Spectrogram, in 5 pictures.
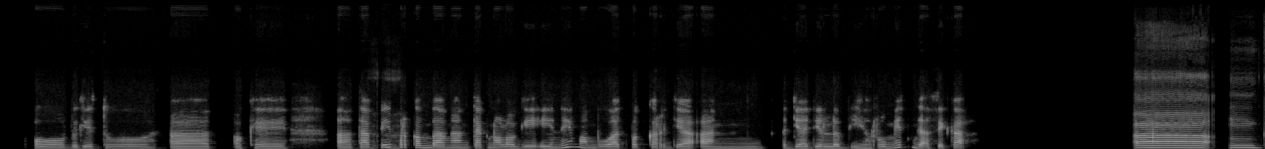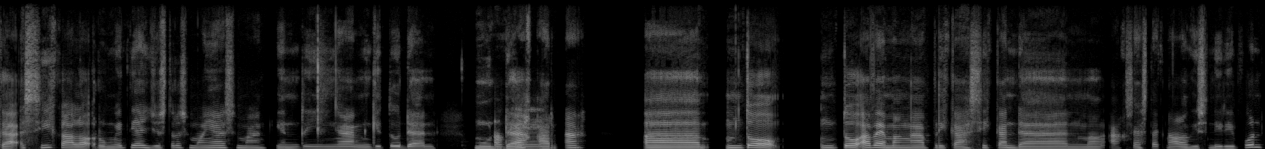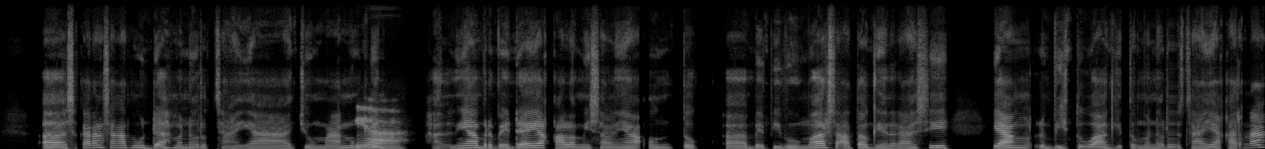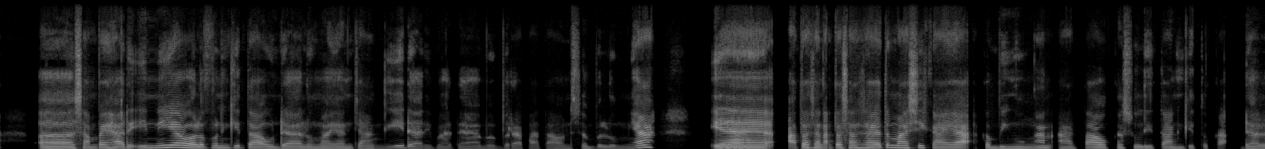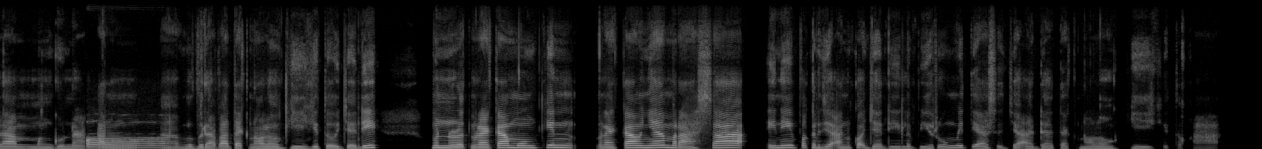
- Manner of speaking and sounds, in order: other background noise; tapping
- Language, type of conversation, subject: Indonesian, unstructured, Bagaimana teknologi mengubah cara kita bekerja setiap hari?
